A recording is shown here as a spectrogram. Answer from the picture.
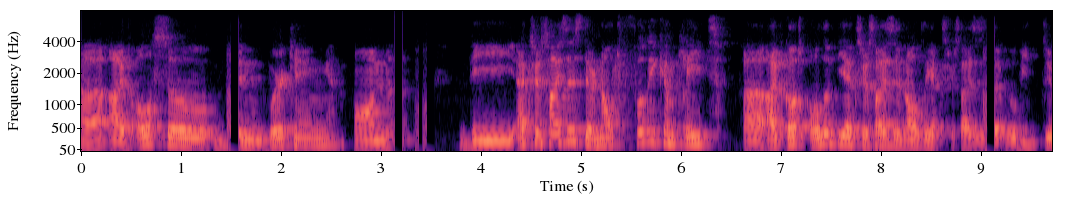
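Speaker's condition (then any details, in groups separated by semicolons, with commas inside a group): No condition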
